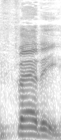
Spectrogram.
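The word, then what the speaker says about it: Fette: Margaret Fett, or it might be Fetty. It's spelled F-E-T-T-E.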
